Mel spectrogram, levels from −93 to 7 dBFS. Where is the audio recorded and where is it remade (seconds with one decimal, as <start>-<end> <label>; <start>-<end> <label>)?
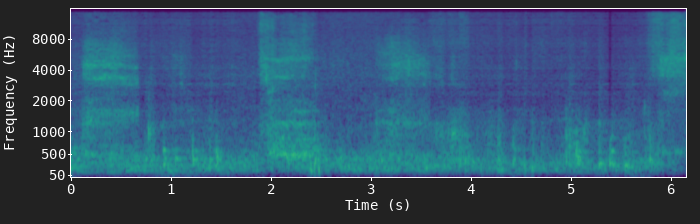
0.0-1.7 remade; 1.7-3.3 recorded; 3.3-6.2 remade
